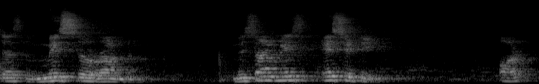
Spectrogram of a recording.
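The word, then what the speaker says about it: مِصْرًا: comes after the word, these two dhamma change into two fathas. When you combine the two words, so in the sentence it will be pronounced as Misran.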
